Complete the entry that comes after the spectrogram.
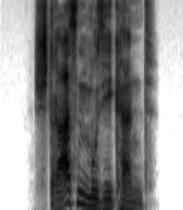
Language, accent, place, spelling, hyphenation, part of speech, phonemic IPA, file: German, Germany, Berlin, Straßenmusikant, Stra‧ßen‧mu‧si‧kant, noun, /ˈʃtʁaːsn̩muziˌkant/, De-Straßenmusikant.ogg
- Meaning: street musician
